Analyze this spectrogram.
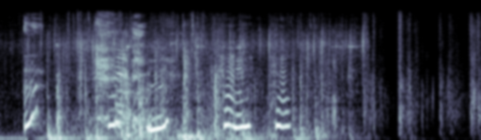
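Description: Rocks tumble and clatter in a jumble of knocks.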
